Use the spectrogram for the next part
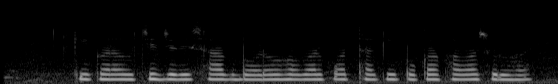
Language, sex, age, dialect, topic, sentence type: Bengali, female, 18-24, Rajbangshi, agriculture, question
